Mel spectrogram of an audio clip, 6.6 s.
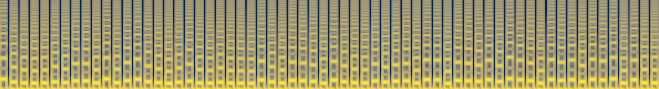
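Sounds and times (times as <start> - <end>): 
Apple II chiptune music: 0.0 - 6.5.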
